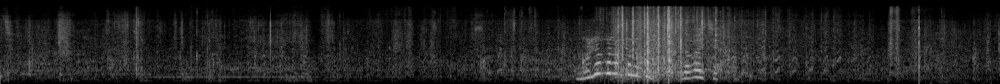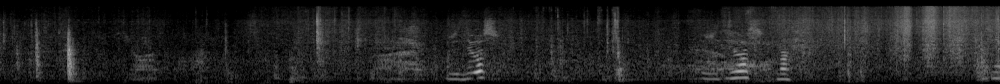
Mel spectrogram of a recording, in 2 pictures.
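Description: Pigeons cooing, with a louder pitched call about six seconds in and a few sharp knocks from the wooden rabbit hutches.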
